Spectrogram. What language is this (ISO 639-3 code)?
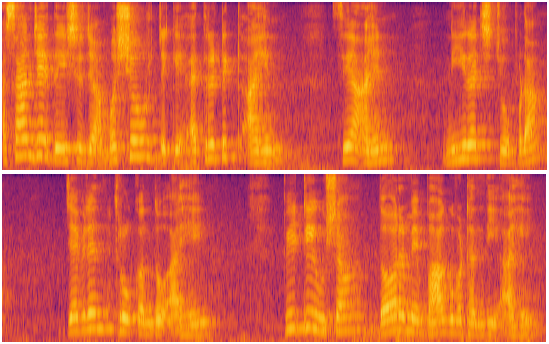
snd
